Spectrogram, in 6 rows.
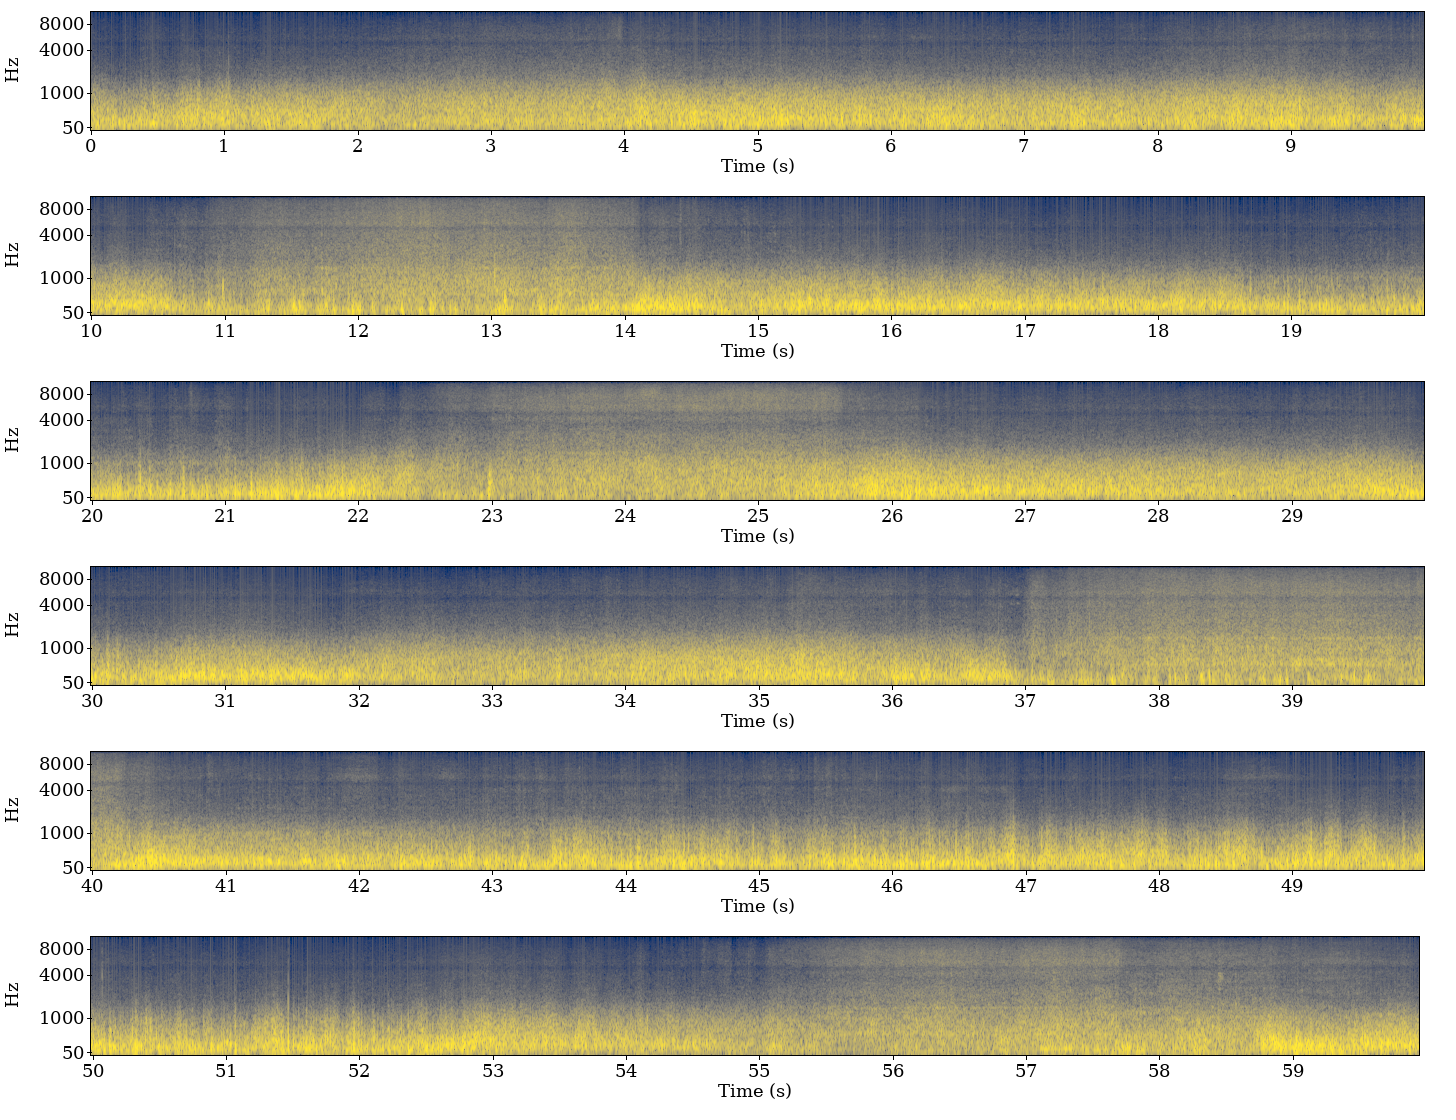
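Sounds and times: wind on microphone: 0:00.0 - 0:59.9
toboggan runners rumbling over snow: 0:07.9 - 0:16.2, 0:33.8 - 0:59.9.

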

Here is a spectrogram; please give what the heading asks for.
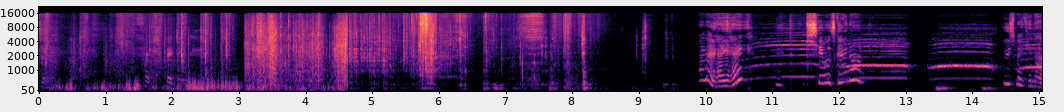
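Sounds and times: dry bedding rustling and crackling: 0:00.1 - 0:06.0.

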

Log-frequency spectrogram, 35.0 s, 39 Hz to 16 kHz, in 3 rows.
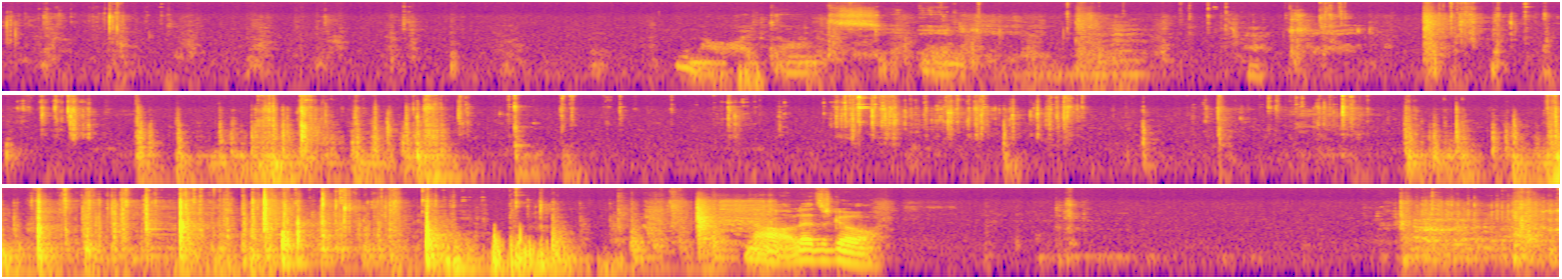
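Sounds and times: rustling handling noise: 0:00.0 - 0:05.0, 0:05.6 - 0:13.1, 0:15.0 - 0:22.9
small metal objects clicking: 0:10.9 - 0:12.5, 0:15.1 - 0:20.0, 0:20.6 - 0:22.1.

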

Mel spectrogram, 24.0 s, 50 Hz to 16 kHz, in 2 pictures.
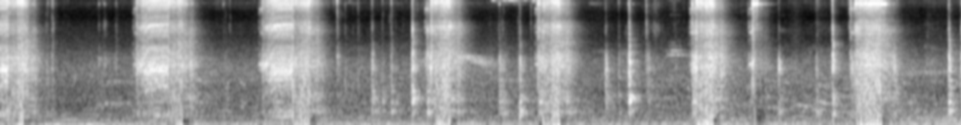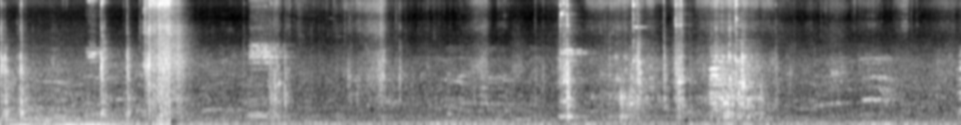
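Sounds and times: cordless power driver bursts: 0:00.0 - 0:00.7, 0:01.6 - 0:02.6, 0:03.2 - 0:04.3, 0:05.3 - 0:07.3, 0:08.6 - 0:09.6, 0:10.6 - 0:11.3, 0:13.8 - 0:14.4
small metallic clicks: 0:03.2 - 0:14.4, 0:18.7 - 0:21.8.

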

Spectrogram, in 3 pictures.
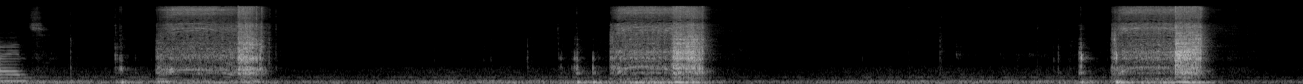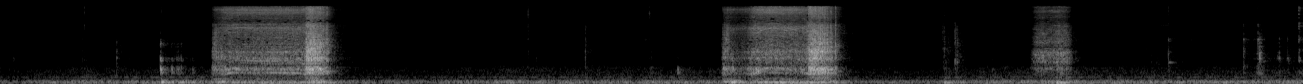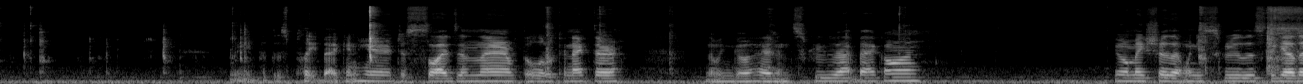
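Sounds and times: cordless drill driving screws: 0:01.6 - 0:02.8, 0:06.1 - 0:07.3, 0:11.1 - 0:12.4, 0:15.2 - 0:16.5, 0:20.3 - 0:21.6, 0:23.4 - 0:23.8.

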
